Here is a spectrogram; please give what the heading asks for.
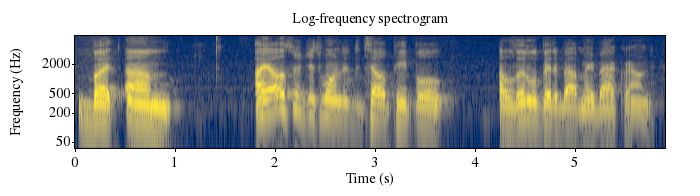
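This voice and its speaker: An American man with a slightly high voice and a creaky, gravelly edge chats as a podcast co-host. He tells stories in an upbeat, jokey, conversational way. The audio is a little dull and muffled. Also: unhurried. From Pakistan-born, grew up in Kansas, United States. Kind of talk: casual conversational podcast chat.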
